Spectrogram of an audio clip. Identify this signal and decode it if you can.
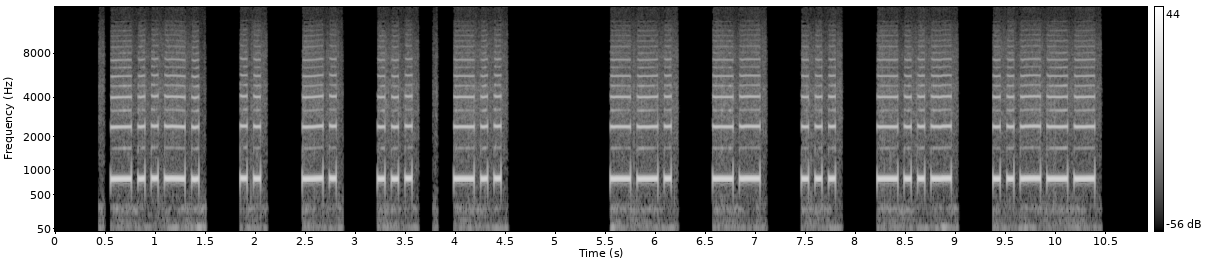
Morse code, heard as a keyed tone, about 18 wpm, spaced as for 13 wpm, 810 Hz. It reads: /INSD GMSX2
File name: training / NAVPERS 11049to11060 / NAVPERS 11054 RA RB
